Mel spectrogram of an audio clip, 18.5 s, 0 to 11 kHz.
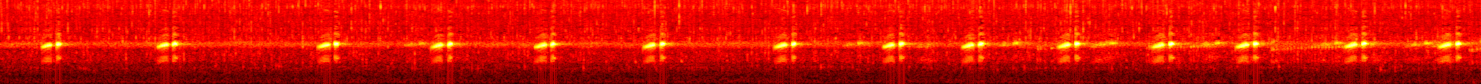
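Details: Frogs calling in a natural setting: a two-note croak, a short rising note followed by a sharper click-like note, repeated roughly every 1.3 seconds over a continuous background chorus of other frogs.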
